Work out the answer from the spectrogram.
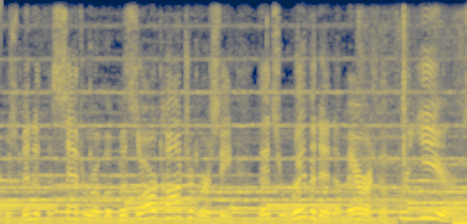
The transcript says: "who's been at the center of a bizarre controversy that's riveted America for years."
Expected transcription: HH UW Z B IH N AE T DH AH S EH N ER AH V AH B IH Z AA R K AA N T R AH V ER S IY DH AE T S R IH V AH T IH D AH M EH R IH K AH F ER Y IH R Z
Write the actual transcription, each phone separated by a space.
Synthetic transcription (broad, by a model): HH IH Z B IH N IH T DH AH S EH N ER AH V AH B IH Z AA R K AA N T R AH V ER S IY DH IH T S R IH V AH T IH D AH M EH R IH K AH F ER Y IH R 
